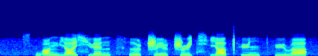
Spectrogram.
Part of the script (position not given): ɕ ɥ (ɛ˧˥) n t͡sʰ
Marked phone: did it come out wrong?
no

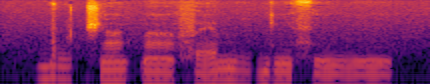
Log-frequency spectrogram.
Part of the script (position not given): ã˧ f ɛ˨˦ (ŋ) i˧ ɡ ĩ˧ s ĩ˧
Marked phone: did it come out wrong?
yes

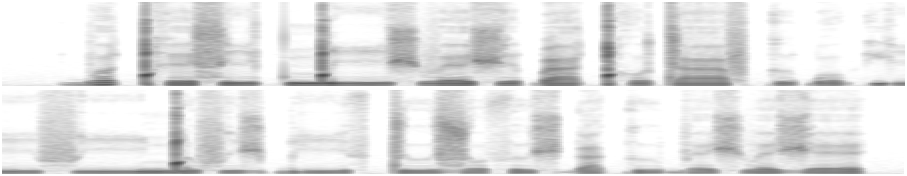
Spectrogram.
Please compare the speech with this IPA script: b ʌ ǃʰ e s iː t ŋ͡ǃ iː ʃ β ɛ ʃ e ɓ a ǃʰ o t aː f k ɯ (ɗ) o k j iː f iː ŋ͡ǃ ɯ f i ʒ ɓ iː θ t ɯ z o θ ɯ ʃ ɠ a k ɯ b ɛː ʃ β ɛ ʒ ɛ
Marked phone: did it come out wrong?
yes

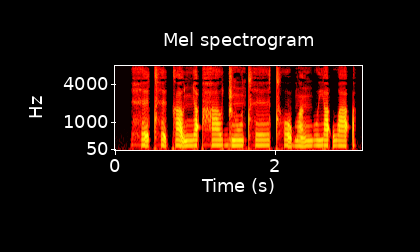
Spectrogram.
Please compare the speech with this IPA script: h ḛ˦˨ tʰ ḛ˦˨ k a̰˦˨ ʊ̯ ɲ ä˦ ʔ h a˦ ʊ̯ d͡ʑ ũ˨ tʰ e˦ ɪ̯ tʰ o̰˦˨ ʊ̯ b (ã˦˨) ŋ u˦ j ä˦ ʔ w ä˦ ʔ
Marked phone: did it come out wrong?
no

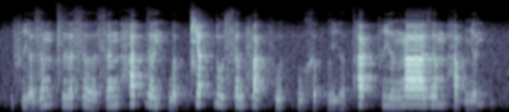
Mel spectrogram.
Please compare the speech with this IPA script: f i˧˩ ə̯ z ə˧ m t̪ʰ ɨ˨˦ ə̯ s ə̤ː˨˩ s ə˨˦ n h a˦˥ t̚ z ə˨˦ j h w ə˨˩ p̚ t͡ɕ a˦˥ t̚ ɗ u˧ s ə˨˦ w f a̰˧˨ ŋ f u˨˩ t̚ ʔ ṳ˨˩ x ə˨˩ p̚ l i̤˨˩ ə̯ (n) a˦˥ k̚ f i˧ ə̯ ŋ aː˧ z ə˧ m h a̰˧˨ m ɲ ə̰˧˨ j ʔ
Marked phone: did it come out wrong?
yes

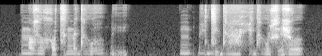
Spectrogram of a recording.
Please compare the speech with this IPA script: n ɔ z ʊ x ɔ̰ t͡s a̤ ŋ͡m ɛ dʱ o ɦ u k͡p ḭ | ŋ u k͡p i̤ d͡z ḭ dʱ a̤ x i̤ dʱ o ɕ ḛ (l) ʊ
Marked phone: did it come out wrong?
yes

